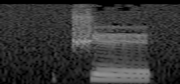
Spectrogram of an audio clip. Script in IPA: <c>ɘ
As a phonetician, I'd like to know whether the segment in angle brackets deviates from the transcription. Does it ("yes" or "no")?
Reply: yes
